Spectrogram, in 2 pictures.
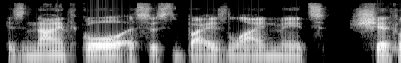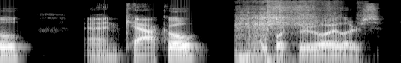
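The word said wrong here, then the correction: Chytil: Isn't that how you say it? – It's Heedle. – It's Heedle. – Yeah. – You show me a linguistics breakdown how that's he. Oh, I guess there's the C is silent, hey?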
